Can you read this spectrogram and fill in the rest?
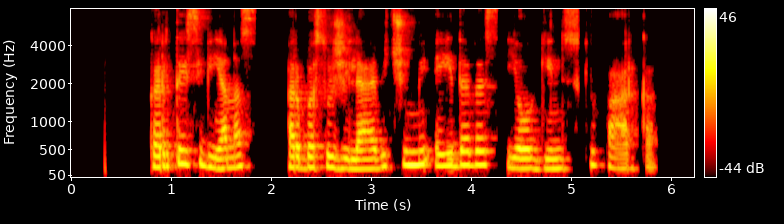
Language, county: Lithuanian, Utena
